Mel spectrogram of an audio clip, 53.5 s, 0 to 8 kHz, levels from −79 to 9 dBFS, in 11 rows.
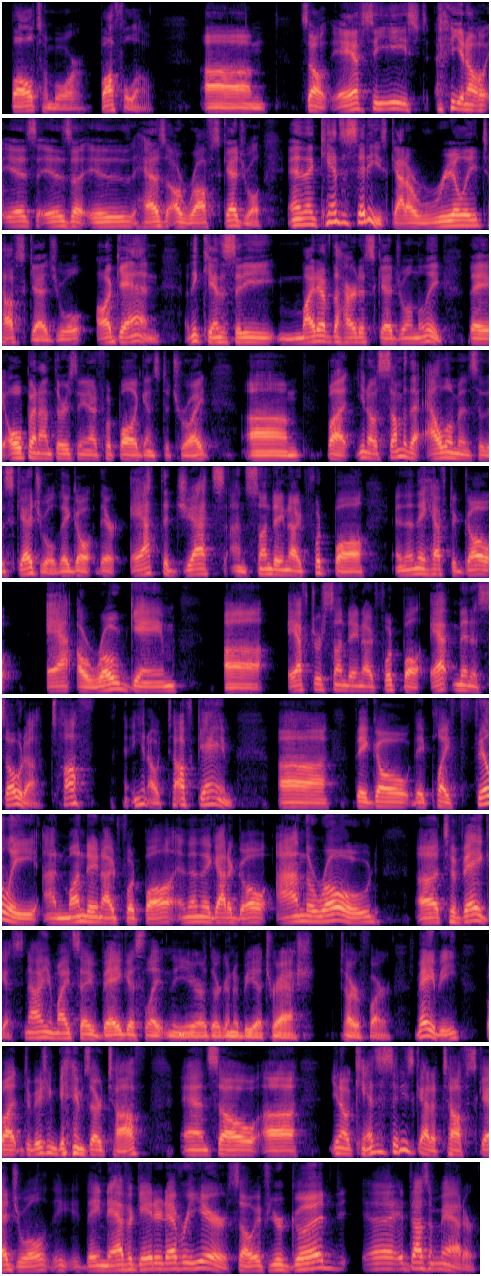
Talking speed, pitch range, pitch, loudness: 180 wpm, 105-135 Hz, 120 Hz, -16 LUFS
